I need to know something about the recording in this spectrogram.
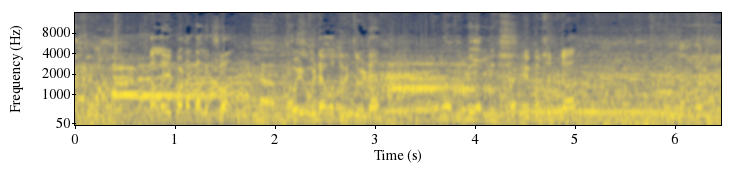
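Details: At a cattle market in Comilla, Bangladesh, on 5 September 2024, cattle give long, wavering moos, one clearer call sliding downward midway, beneath nearby talking and general crowd din.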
